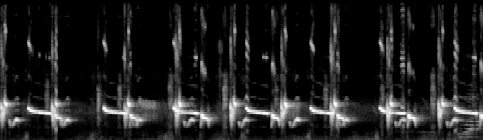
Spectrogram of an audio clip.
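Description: Bar-winged prinias, male and female, trading loud high chirps and thin whistled notes, a burst about every second, sharp and busy throughout.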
